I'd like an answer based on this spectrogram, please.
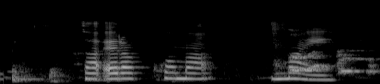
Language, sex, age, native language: Icelandic, male, 6, Icelandic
